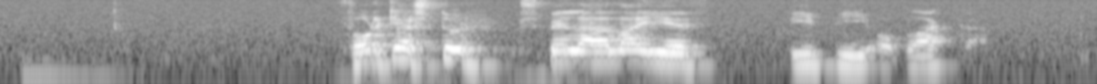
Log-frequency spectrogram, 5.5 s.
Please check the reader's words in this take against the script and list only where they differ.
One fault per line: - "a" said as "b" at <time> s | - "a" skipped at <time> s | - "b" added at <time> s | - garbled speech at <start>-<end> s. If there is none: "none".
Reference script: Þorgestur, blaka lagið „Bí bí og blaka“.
- "blaka" said as "spilaðu" at 2.7 s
